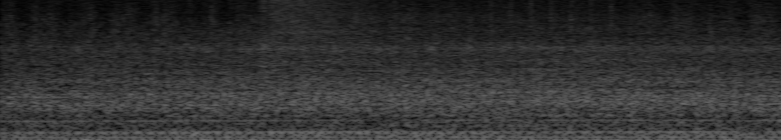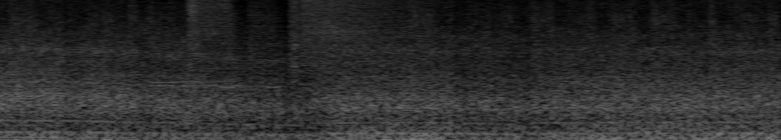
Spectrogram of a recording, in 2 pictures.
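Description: A truck engine roars steadily and loudly while the vehicle drives over an ice patch, with a broad rumbling drone and a brief dip midway, no talking.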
